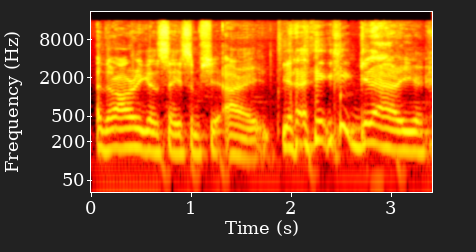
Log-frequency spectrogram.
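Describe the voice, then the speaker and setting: A young streamer and rapper from Washington State in the US joins a video call as a guest for a casual chat, swearing freely and laughing a lot. His voice sits on the high side with a darkish tone at a normal speed, and faint music plays behind him.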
